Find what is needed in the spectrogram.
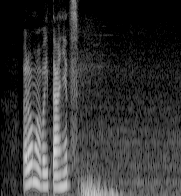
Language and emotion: Russian, neutral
